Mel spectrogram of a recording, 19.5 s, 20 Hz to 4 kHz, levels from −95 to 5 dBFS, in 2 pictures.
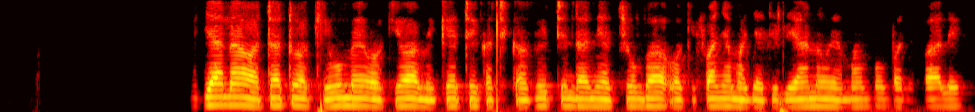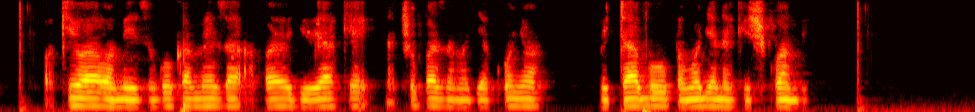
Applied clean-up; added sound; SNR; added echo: neural mask model DeepFilterNet 3.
